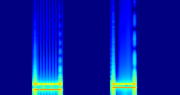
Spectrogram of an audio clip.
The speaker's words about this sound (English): Okay, I'm dialing. Welcome to Telelink Conference Pro. Please enter your PIN.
